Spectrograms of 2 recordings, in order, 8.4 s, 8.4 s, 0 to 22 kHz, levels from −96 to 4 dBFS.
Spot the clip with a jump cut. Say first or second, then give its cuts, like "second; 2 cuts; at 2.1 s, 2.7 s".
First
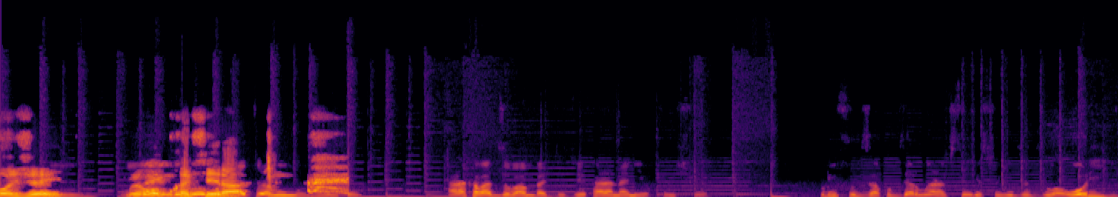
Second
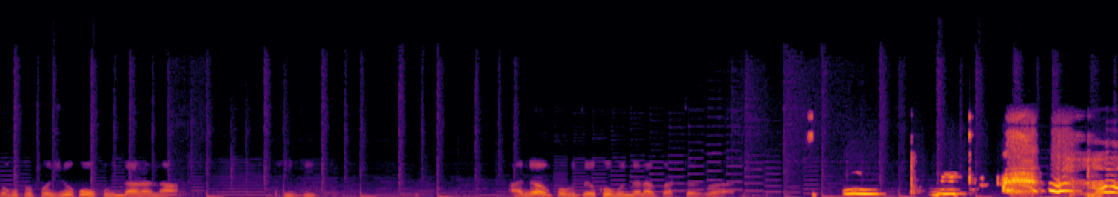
first; 1 cut; at 2.7 s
